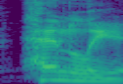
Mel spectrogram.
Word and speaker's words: HNLY: Now, before we get into outfits 4 and 5, in both of these outfits, I'm wearing, my undershirt is from Henley, and that's spelled H-N-L-Y.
